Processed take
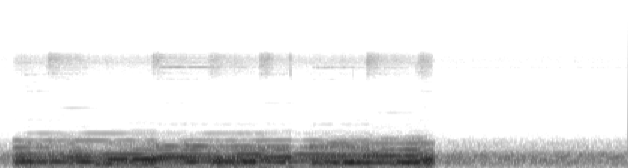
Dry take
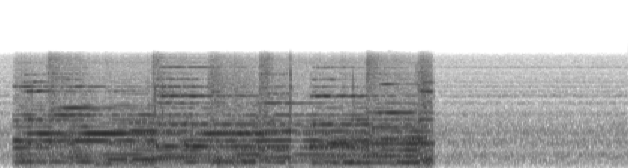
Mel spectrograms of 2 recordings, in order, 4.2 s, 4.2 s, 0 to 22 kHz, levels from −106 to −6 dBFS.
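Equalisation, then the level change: inverse Chebyshev band-stop 890–2900 Hz, stop band 70 dB; distance through air 150 m; +8.0 dB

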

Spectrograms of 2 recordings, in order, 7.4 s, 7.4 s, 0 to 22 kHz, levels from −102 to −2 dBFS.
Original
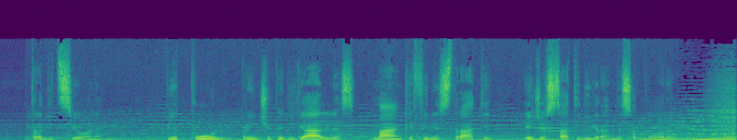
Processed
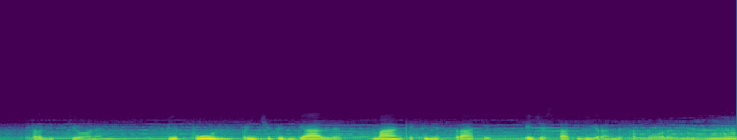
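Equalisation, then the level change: resonant high-pass 290 Hz, resonance Q 3.6; steep low-pass 1.6 kHz 36 dB/octave; distance through air 220 m; +3.0 dB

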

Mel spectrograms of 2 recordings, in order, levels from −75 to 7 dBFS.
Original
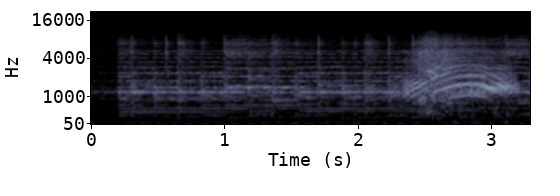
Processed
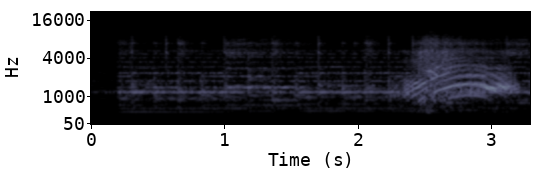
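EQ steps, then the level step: brick-wall FIR high-pass 440 Hz; -7.5 dB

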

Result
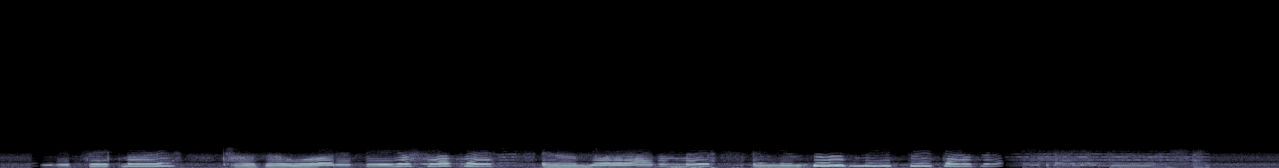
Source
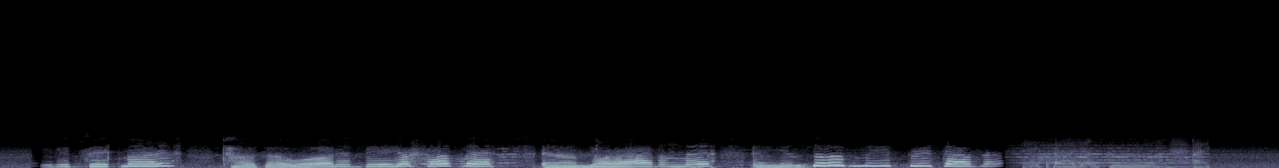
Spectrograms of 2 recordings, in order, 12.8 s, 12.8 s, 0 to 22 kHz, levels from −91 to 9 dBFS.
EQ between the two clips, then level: peaking EQ 820 Hz -13.5 dB 0.3 oct; resonant high shelf 1.5 kHz -12.5 dB, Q 1.5; static phaser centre 850 Hz, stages 6; 0.0 dB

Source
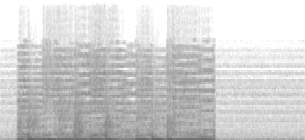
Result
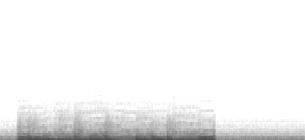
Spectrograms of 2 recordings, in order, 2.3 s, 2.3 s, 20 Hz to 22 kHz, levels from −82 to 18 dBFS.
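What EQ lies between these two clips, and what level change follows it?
Bessel low-pass 850 Hz, order 2; distance through air 140 m; peaking EQ 360 Hz +13 dB 1.1 oct; +6.5 dB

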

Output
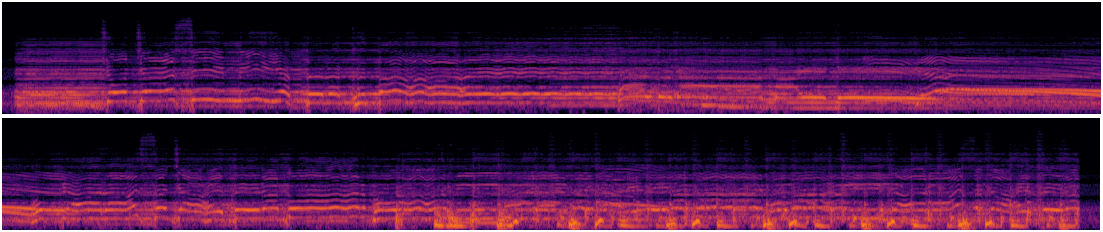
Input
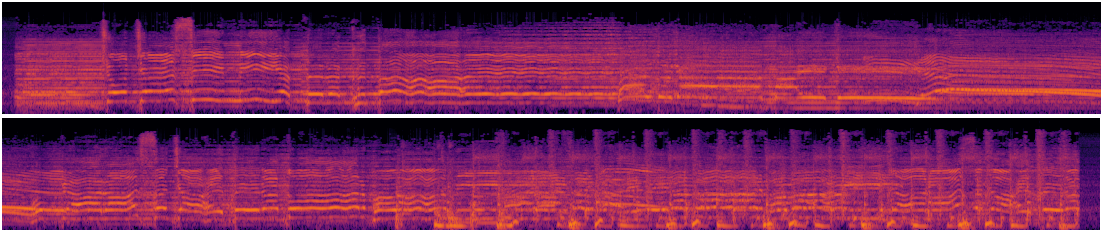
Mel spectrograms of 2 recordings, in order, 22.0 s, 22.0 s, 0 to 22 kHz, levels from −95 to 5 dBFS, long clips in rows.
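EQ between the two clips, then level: boxcar filter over 36 samples; high-pass 46 Hz; peaking EQ 240 Hz +7.5 dB 0.4 oct; 0.0 dB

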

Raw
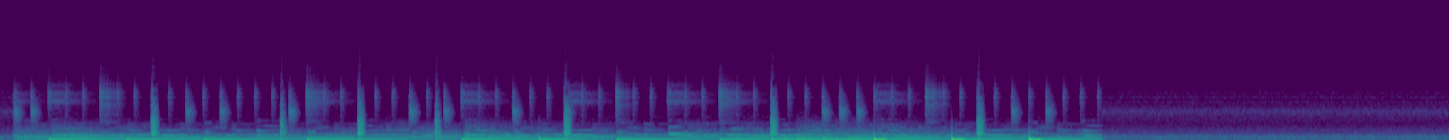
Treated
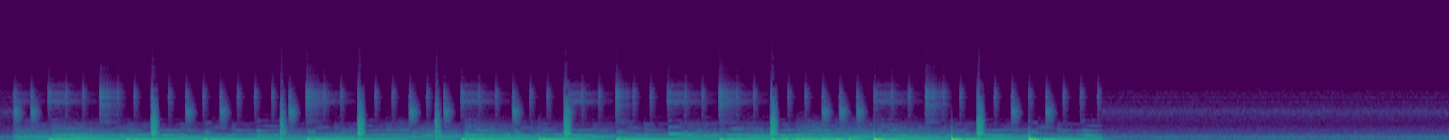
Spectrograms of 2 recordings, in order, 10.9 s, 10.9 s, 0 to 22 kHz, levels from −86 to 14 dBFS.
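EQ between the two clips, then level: peaking EQ 110 Hz +3.5 dB 2.7 oct; hum notches 50/100/150 Hz; +2.5 dB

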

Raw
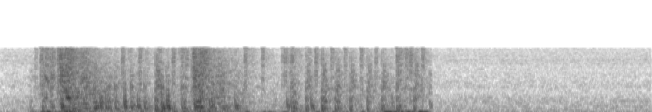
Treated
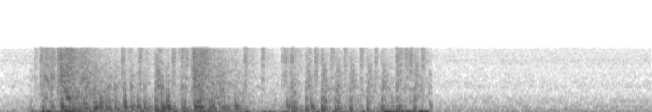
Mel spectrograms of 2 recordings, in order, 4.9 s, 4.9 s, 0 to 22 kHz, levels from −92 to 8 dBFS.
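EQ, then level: bass shelf 230 Hz +11.5 dB; -8.5 dB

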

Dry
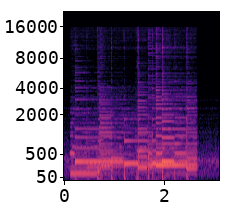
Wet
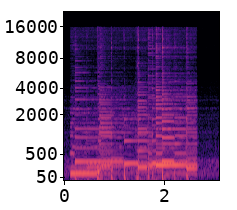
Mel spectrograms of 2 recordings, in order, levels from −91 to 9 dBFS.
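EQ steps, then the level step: peaking EQ 450 Hz -15 dB 1.3 oct; band-stop 940 Hz, Q 21; +7.5 dB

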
